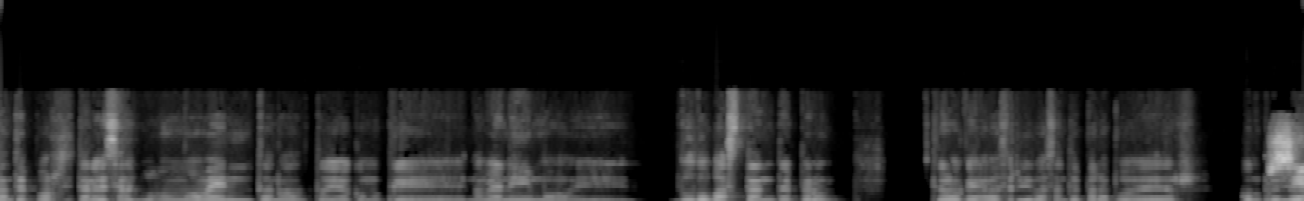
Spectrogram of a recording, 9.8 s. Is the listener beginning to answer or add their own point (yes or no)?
yes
